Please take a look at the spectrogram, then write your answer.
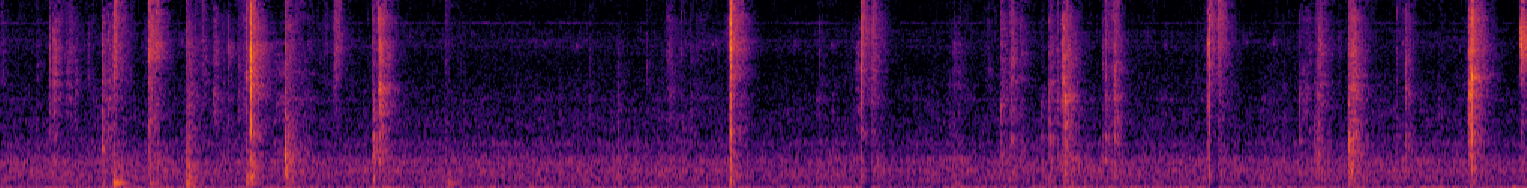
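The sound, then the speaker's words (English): Tarot cards being shuffled and handled: a run of sharp, papery snaps and flicks at irregular intervals, some clustered, over a low steady background hum, with no talking. “May I have some more cards, please?”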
